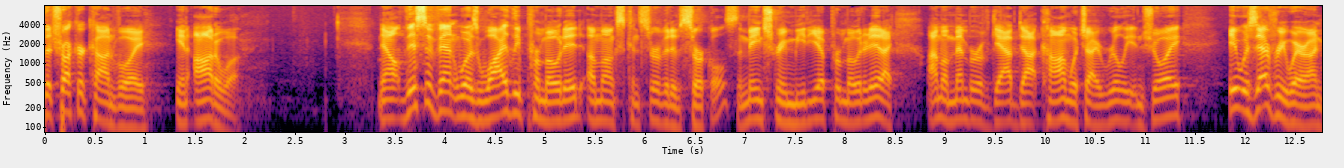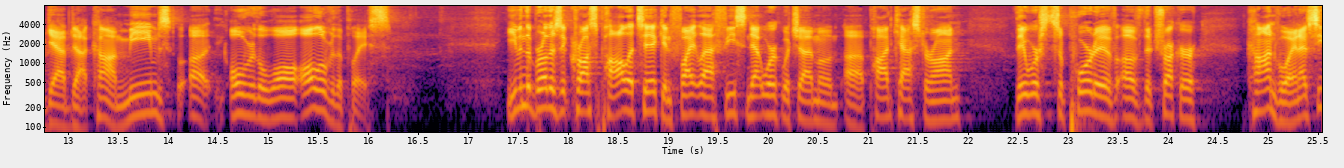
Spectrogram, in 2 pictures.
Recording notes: lecture from our recent conference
